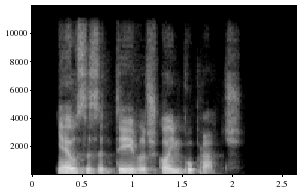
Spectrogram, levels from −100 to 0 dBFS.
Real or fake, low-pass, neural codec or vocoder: fake; 10.8 kHz; autoencoder, 48 kHz, 128 numbers a frame, DAC-VAE, trained on Japanese speech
